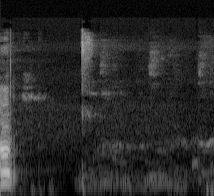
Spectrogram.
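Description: The end of a spoken word, then a single faint click about a second in over quiet room noise.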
